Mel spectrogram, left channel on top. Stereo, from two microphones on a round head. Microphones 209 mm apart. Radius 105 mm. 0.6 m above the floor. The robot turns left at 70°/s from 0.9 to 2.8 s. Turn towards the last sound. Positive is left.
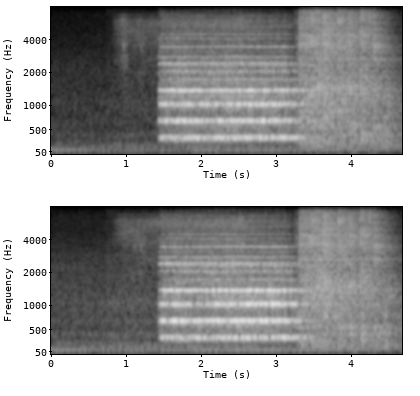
turn(degrees=30)  # may be behind; listen again after turning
